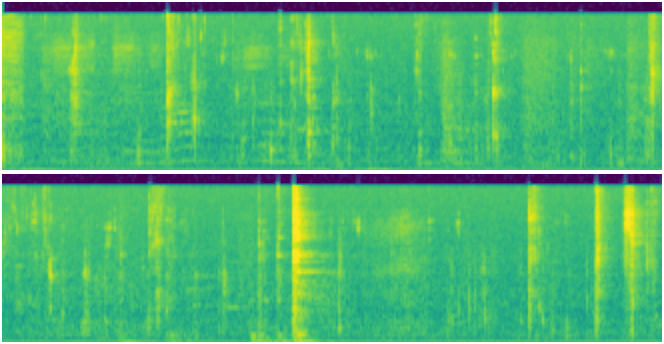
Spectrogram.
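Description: Close-miked chewing and mouth sounds of someone eating with her fingers: many small wet smacks and clicks, with one louder bite about seven seconds in, over a low steady hum.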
